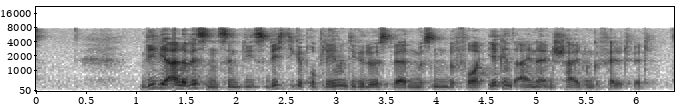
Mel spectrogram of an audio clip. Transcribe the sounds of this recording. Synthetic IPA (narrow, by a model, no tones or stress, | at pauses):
viːviːɐʔaləvɪsn̩zɪnt̚d̥iːsv̥ɪçtɪɡəpʁ̥obleːmədiːɡəløːstv̥eːɐdn̩mʏsn̩bəfoːɐʔɪɐɡŋ̩tʔa̰ɪnəɛ̰ntʃaɪdʊŋɡəfɛltv̥ɪɐt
